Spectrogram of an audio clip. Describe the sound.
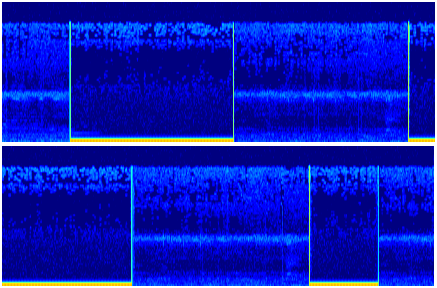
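Telephone ringback tone of a call placed to someone on a campus: a steady low electronic beep in three long pulses with silent gaps between them, the last one cut short, with no voices.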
